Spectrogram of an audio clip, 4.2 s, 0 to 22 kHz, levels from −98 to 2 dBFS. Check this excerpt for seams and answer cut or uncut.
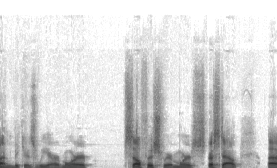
cut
